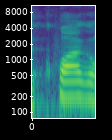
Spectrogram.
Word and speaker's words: quagga: Is there something that can perhaps eliminate the quagga mussel? Am I pronouncing that correctly?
